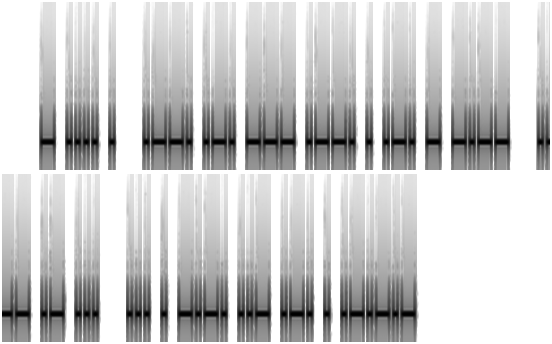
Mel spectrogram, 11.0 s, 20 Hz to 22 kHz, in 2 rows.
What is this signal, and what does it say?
Morse code, heard as a keyed tone, about 28 wpm, 700 Hz. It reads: THE PROPERTY WAS SECURE.
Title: Sentences from Top 1200 Words 28wpm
